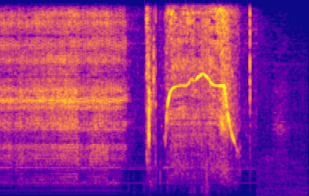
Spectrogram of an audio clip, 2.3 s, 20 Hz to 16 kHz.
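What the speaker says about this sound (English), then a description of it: "Then I'm going to come back and drill 2, 4, and 6" A power drill bores holes into the wood of a Washburn Dime 332 guitar body, one short whining burst of drilling with rising and falling pitch, close and loud, following a steady tool hum.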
